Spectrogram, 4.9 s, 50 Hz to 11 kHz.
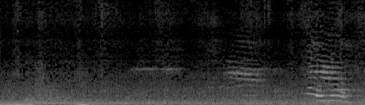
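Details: A roughly 7.5-month-old indoor female kitten, born 25 Feb 2025, gives a drawn-out, wavering meow that rises then falls; she has meowed and howled nonstop for 7–8 days, is timid and pulls back when touched, eats well, and has a tight stomach.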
